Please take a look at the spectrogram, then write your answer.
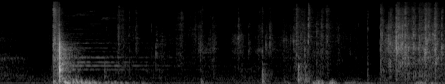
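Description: A sharp knife chops an onion on a cutting board, with one sharp cut near the start followed by quieter crisp slicing and crinkling of peel, fairly close and with no voices.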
